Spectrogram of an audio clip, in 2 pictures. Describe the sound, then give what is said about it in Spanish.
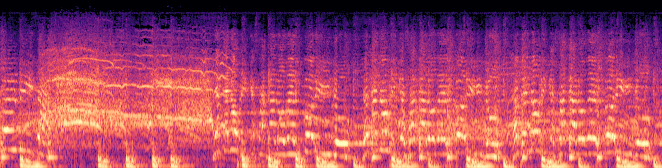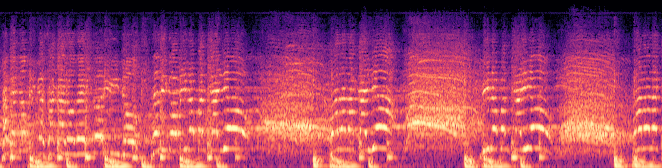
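A large crowd at a reggae concert shouts and cheers loudly and continuously, with scattered whoops rising above the roar and a steady rhythmic pulse underneath throughout. “Que griten todos los enfermos, y que griten todos los enfermos, y que griten todos los enfermos.”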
